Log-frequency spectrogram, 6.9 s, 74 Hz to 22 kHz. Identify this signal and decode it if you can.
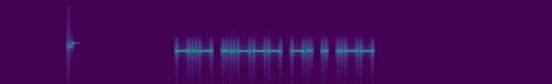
Morse code, heard as a keyed tone, about 25 wpm, 700 Hz. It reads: K2NEW
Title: USA Call Signs 25wpm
